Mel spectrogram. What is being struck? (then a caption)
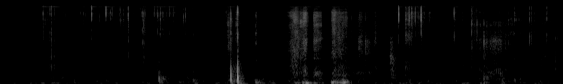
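Puffed corn-starch foam pieces. A flower sculpture made of puffed corn-starch foam playcorn pieces, with white petals, a yellow centre and a green stem of joined segments, is held in both hands while fingers with long red nails bend and squeeze the stem. This produces quiet, dry rustling and crinkling with bright, tearing crunches, and louder squeaky bursts near the middle of the clip. Each crackle stops dead with no ring.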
